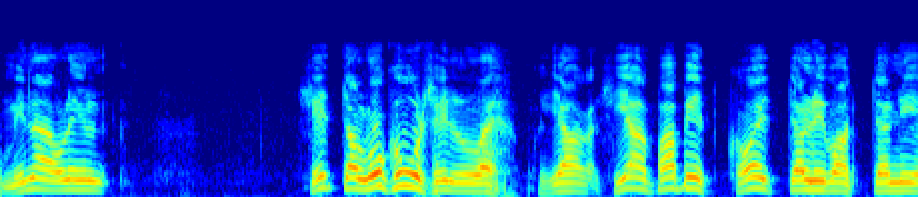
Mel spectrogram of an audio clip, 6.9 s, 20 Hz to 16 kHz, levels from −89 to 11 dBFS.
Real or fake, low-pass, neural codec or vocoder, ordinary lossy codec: real; 7.2 kHz; none; none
